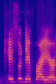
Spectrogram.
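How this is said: It is said with an American English accent. The speaker calls it wrong. "That's my gringo way of saying it"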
